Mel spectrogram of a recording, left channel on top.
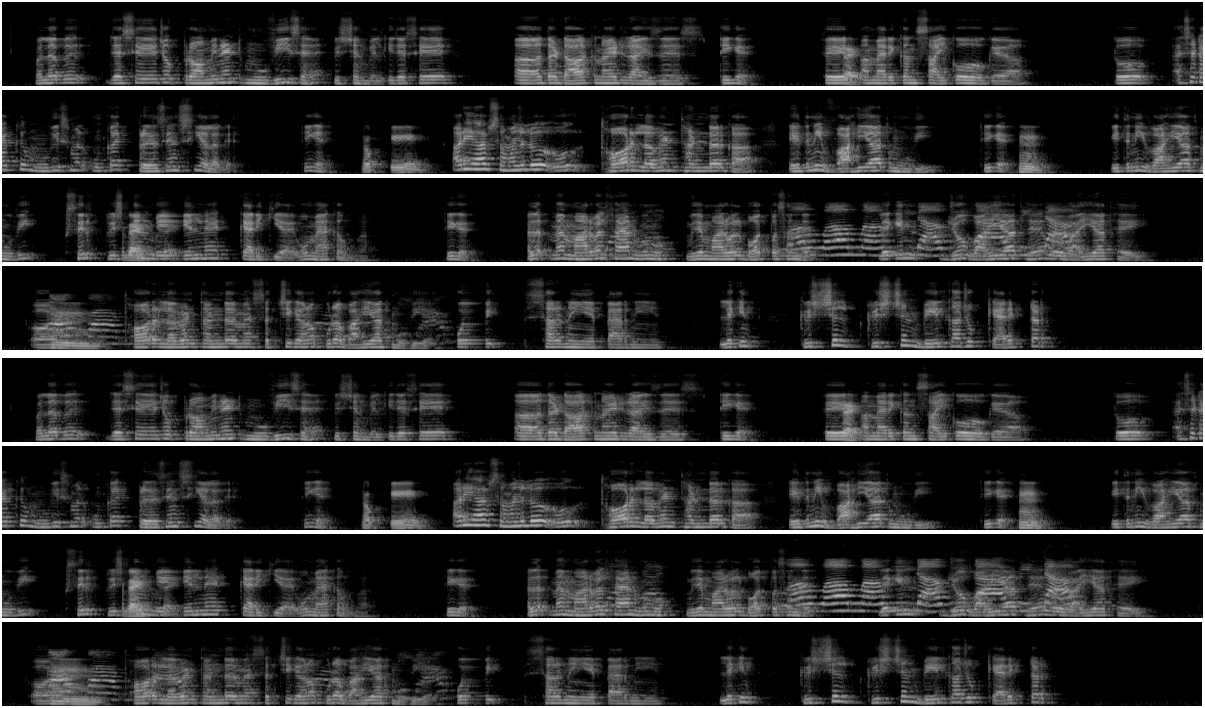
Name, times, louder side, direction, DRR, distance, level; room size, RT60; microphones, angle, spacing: voice 1, 0.3-4.4 5.1-7.5 8.2-10.2 11.1-14.4 15.0-15.3 16.5-21.3 21.8-22.1 23.1-24.3 24.7-27.7 28.5-28.7 29.3-32.1 32.8-35.5 36.3-36.6 37.3-41.0 41.2-42.6 43.2-43.5 44.0-46.6, left 2 dB, 15° left, 0 dB, 1.6 m, -30 dB
voice 2, 15.6-16.3 22.2-22.4 25.2-25.8 36.5-37.1, right 1 dB, 25° right, 7 dB, 1.1 m, -29 dB
Speech, 30.1-30.7 31.7-34.8 36.5-38.2 38.5-38.6 39.1-40.5, right 2 dB, 90° right, 2.9 m, -31 dB
16.0 x 8.5 x 2.6 m, 0.35 s
head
